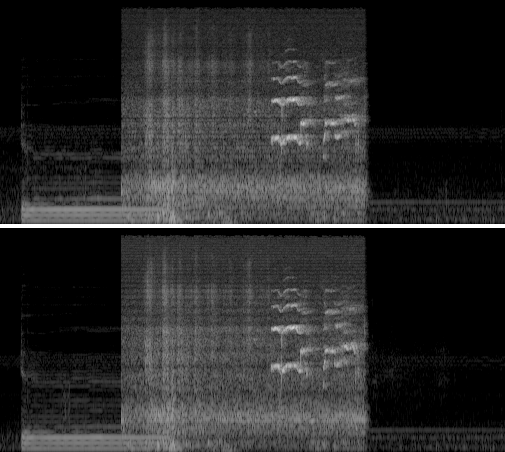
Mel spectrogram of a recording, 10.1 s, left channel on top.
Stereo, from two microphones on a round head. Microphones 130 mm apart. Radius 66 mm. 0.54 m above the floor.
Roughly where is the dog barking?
I don't hear a dog barking.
